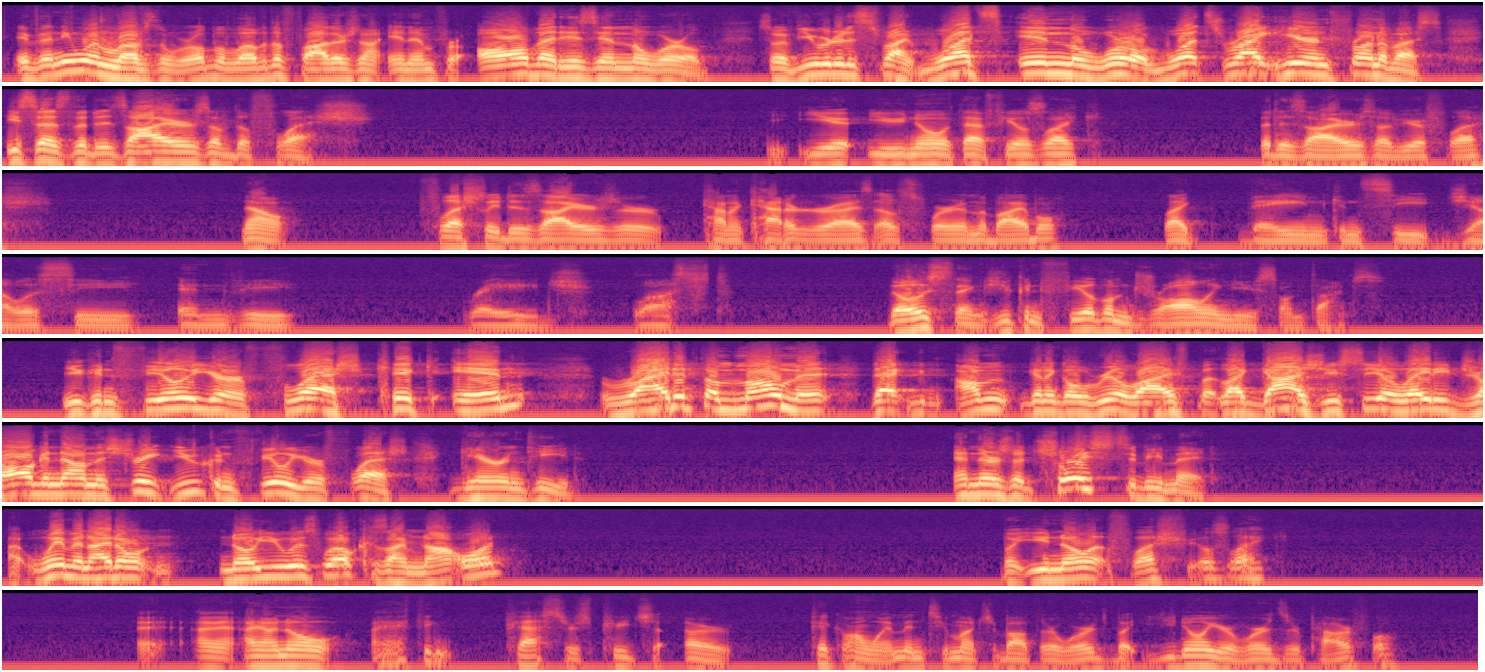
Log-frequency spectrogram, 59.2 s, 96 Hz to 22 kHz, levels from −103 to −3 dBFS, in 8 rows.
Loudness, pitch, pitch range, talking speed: -13 LUFS, 120 Hz, 120-140 Hz, 170 wpm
